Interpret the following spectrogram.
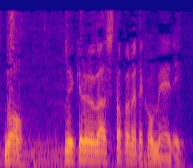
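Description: An actor playing a sleazy, controlling photographer with a Flemish accent in a radio drama, smooth and commanding with an undertone of menace. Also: male voice, on the low side, lively intonation, fast talker, a little mellow, dull audio, faint music behind, natural voice. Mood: menacing, gloating. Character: sleazy, controlling male nude photographer, coaxing yet menacing.

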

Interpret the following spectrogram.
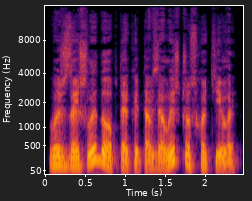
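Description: A man's voice: mid-range voice, big pitch swings, fast talker, breathy edge, no echo, clean studio sound. A man voicing a simple-minded, childlike grown man who talks eagerly and trustingly about himself. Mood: stubborn.

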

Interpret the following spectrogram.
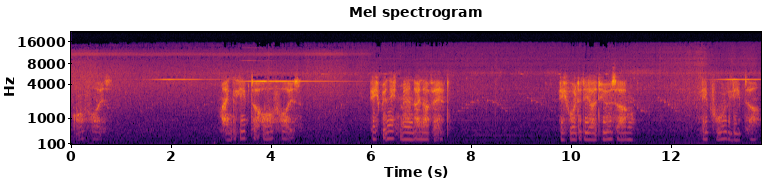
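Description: A woman's voice: mid-range voice, completely flat delivery, takes it slowly, long pauses, natural voice. A woman acting a departed beloved in a radio play, whispering tenderly and with subdued sorrow. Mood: sorrowful, tender. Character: departed beloved woman bidding farewell from another world. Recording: noisy ambience over a quiet voice.

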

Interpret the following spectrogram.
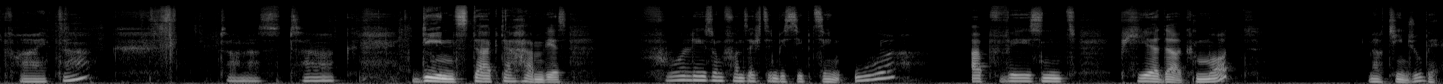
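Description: A woman's voice: sits low, slow pace, pauses often, warm tone. An actress playing a composed middle-aged woman who runs a school office in a radio crime drama, speaking formally and precisely with a slightly haughty air. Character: composed, formal female art school administrator. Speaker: actor.

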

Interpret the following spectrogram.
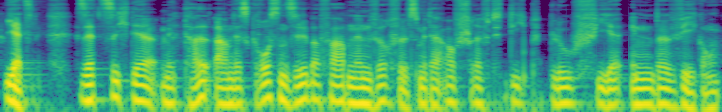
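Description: A man acting as a gripped live commentator in a radio drama, suspenseful and dramatic with deliberate pauses. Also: very deep voice, a little mellow, slightly rough, full character voice. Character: male chess match commentator, gripped by suspense.

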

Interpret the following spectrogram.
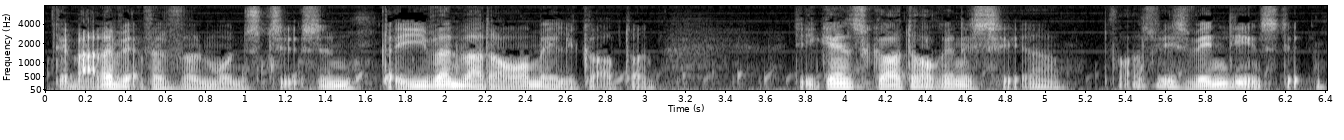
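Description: Casting note: a weary survivor, very low gravelly voice, faint tape hiss. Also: male voice, expressive. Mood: calm. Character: weary adult male survivor and narrator. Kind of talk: 1960s radio drama acting.

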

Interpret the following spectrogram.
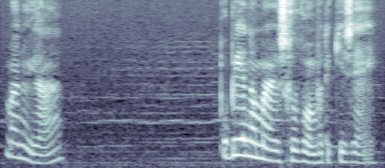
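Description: A frank, shrewd middle-aged female confidante, lowish voice, knowing delivery, radio play with music behind. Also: lively intonation, normal speed. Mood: shrewd, advising. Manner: knowing, advisory. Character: shrewd, frank former newspaper secretary and trusted confidante. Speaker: actor. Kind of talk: radio drama dialogue.

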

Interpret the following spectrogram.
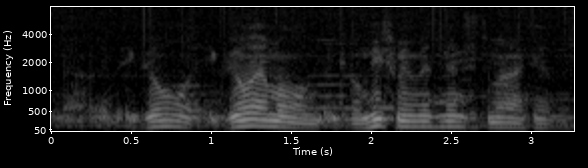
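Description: A man's voice: medium pitch, quick pace, natural voice. A man playing an anxious, brooding young man in a radio play, hesitant and stammering, repeating his words. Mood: brooding, fed up. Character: anxious, brooding young Dutchman fleeing people, troubled by women. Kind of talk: naturalistic radio play dialogue and muttered monologue. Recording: dull lo-fi tape with music.

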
